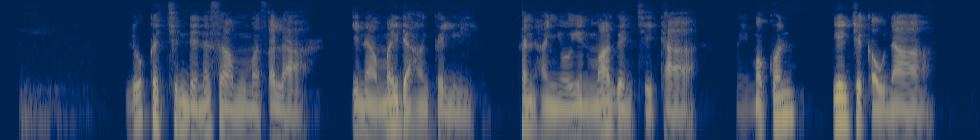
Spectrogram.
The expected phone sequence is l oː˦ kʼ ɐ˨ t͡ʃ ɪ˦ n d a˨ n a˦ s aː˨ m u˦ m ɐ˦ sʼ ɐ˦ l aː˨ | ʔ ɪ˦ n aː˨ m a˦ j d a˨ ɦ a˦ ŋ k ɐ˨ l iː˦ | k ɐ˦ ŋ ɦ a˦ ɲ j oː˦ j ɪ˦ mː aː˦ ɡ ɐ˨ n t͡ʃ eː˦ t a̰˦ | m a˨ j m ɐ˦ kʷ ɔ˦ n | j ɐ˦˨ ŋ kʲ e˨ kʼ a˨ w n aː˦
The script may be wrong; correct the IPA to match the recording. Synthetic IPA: l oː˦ k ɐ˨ t͡ʃ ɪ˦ n d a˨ n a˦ s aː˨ m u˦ m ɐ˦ sʼ ɐ˦ l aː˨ | ʔ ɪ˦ n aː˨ m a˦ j d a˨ ɦ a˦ ŋ k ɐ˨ l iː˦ | k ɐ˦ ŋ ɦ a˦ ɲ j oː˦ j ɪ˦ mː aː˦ ɡ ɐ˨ n t͡ʃ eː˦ t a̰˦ | m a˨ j m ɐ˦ kʷ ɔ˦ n | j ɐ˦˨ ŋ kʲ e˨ kʼ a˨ w n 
